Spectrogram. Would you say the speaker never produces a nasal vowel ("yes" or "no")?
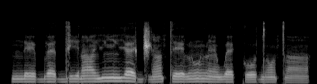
no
